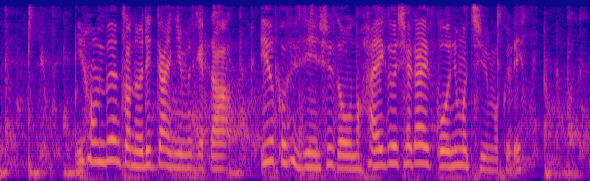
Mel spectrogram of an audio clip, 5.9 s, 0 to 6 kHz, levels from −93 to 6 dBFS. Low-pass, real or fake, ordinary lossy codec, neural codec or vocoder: 5.4 kHz; fake; Opus, 64 kbps; codec, 16 kHz, 4 kbps, X-Codec, HuBERT features, trained on LibriSpeech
